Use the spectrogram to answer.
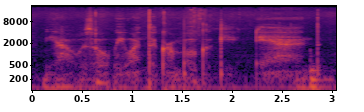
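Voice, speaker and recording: A woman's whisper over noticeable background noise. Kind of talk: ASMR whisper ramble. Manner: whispered, soft-spoken.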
